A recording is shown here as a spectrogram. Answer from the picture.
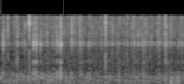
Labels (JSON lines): {"label": "ambient", "recorder": "HydroMoth"}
